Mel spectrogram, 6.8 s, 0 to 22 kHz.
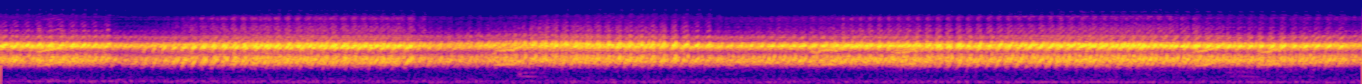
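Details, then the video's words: Chorus of gray tree frogs in Northwest Wisconsin, early June 2022, on a stereo ORTF microphone pair. Many rapid trills blend into an unbroken buzzing wall of sound whose loudness swells and dips slightly. "Gray Tree Frog Calls"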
